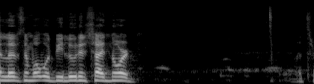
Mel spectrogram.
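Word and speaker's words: Lüdenscheid-Nord: that my family lives and what would be loot inside nord that's right you said it right correct you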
